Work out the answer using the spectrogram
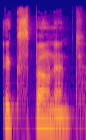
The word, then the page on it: exponent: American English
